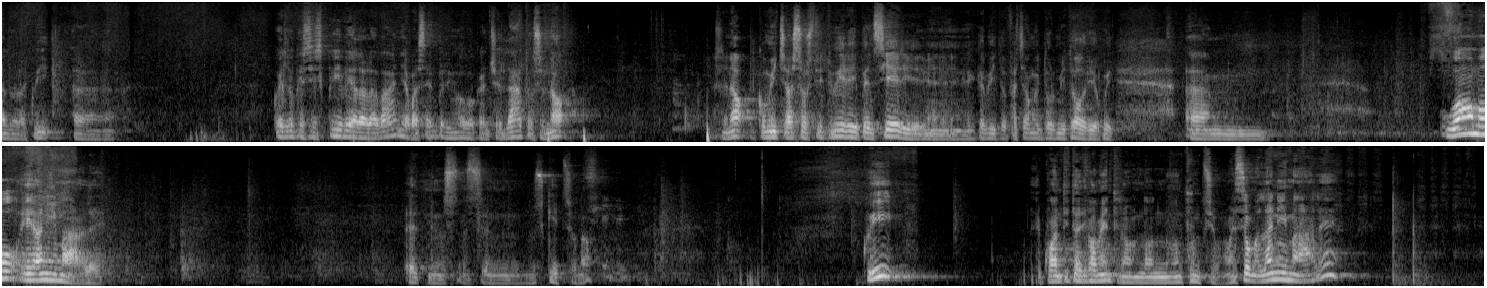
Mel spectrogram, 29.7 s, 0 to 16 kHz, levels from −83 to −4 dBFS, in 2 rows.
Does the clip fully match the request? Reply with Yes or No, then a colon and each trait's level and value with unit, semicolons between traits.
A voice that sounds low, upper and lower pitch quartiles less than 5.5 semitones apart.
No: low, 125 Hz; wide, 7.7 semitones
